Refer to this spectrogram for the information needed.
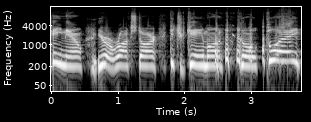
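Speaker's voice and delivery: very high, squeaky, loud cartoon frog voice. Mimicking a voiceover supposed to be Patrick Mahomes, in a Kermit the Frog voice. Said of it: "it sounds more like Kermit the Frog".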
